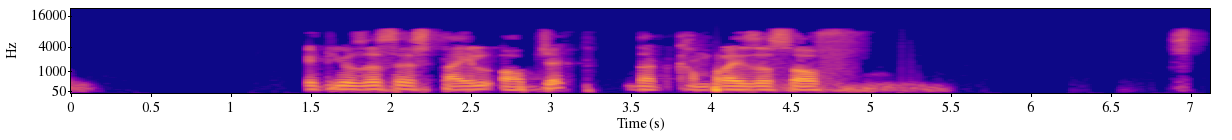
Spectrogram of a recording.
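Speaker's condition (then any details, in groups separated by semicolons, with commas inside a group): No condition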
